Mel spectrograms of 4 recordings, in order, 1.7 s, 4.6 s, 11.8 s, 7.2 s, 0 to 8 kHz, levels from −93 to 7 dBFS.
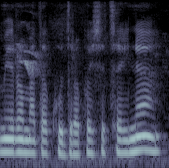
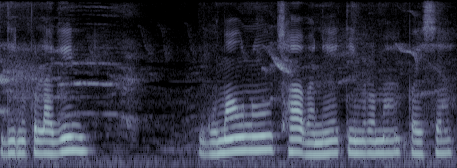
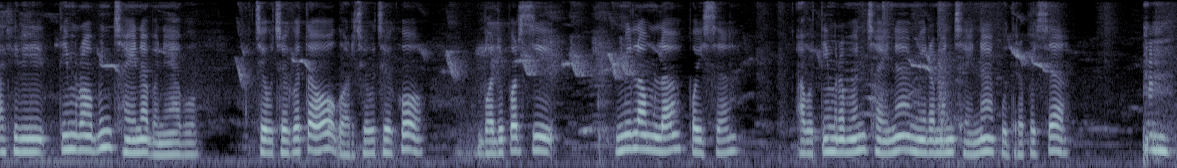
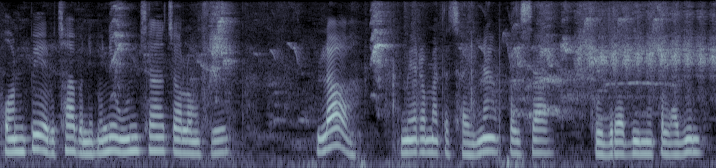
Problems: constant background noise, background conversations at intervals, low volume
